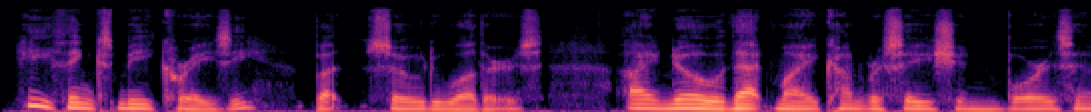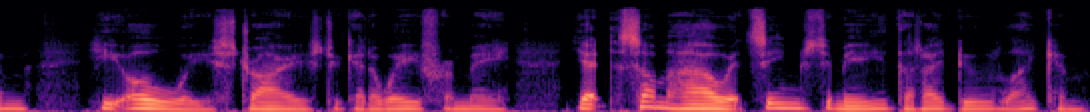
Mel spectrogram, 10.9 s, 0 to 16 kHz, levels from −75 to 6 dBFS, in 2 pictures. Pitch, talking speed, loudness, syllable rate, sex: 120 Hz, 185 wpm, -18 LUFS, 4.6 syllables/s, male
